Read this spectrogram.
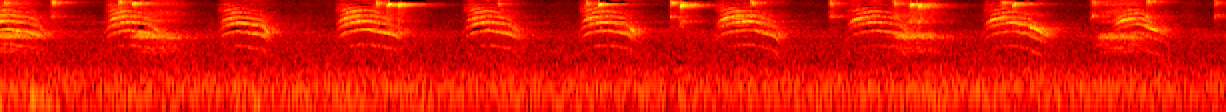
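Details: Repeated high-pitched meows from an abandoned kitten reunited with its injured mother, which feeds it. The calls are arched and rise then fall, coming about once per second in a fairly even series over constant low rumble.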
